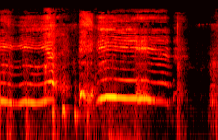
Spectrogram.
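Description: A toddler wailing: two long, held cries at a steady pitch, the second beginning about a second and a half in.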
